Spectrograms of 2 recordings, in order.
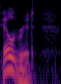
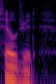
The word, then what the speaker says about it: Hilrid: And Commander Hilrid, I think he's Hildred in the book, but he's Hilrid here. And I thought for a while it was just George Pravda, his pronunciation, his issue for him. But it's in the credits, he's Hilrid, not Hildred.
